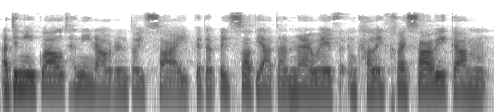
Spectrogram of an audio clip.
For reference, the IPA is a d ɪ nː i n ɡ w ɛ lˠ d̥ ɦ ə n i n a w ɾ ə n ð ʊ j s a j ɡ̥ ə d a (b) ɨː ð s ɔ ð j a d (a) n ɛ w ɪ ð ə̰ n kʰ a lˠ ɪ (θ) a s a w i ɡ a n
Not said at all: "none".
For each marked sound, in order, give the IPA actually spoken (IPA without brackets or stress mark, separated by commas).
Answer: b, a, χ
